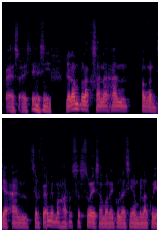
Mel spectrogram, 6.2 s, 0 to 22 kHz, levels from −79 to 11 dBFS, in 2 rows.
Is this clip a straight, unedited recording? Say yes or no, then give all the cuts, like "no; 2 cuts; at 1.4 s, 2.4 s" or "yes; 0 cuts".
no; 2 cuts; at 1.0 s, 4.0 s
